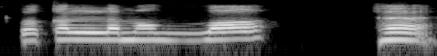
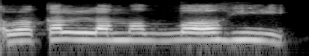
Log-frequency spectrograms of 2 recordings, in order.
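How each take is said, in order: First: The word Allah ends with an a vowel. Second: The word Allah ends with an i vowel. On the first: "maka itu salah" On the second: "maka itu salah"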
